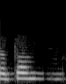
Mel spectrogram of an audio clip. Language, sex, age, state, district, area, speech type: Malayalam, female, 18-30, Kerala, Kannur, urban, conversation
